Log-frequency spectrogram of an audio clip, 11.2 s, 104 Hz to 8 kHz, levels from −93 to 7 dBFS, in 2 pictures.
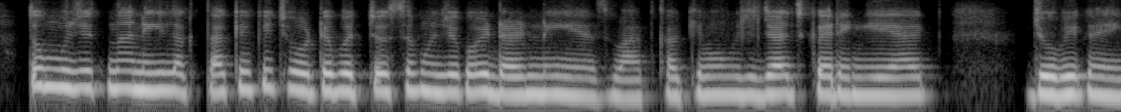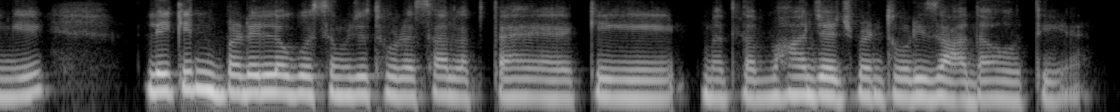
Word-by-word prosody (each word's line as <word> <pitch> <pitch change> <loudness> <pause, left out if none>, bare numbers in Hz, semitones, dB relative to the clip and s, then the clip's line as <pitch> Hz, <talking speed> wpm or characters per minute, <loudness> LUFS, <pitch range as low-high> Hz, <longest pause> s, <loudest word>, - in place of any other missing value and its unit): तो 285 - +3
मुझे 265 -2 +3
इतना 260 0 -1
नहीं 240 0 +4
लगता 230 -1 -3
क्योंकि 255 +3 -3
छोटे 240 -2 0
बच्चों 230 0 +1
से 230 +2 -3
मुझे 225 -2 +1
कोई 225 0 +1
डर 205 -1 +1
नहीं 210 0 +1
है 195 -1 -2
इस 190 +1 -9
बात 185 0 -6
का 195 +1 -4
कि 195 +3 -5
वो 205 - -1
मुझे 200 -1 -1
जज 210 0 0
करेंगे 205 -1 0
या 200 0 -2 0.5
जो 210 0 +5
भी 205 +1 +5
कहेंगे, 200 +1 -1 0.5
लेकिन 235 0 +6
बड़े 215 0 +3
लोगों 210 -1 +3
से 205 +1 -2
मुझे 200 0 +1
थोड़ा-सा 195 0 -2
लगता 185 -1 -5
है 185 -1 -4
कि 180 -1 -1 0.2
मतलब 185 0 -4
वहाँ 200 +1 +1
जजमेंट 190 0 0
थोड़ी 190 0 +1
ज़्यादा 180 -2 -1
होती 170 -1 -6
है। 195 +1 -15
205 Hz, 225 wpm, -25 LUFS, 190-225 Hz, 0.5 s, लेकिन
